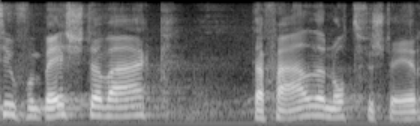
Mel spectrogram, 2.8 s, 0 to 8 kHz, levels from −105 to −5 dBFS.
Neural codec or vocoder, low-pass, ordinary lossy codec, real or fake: none; 7.2 kHz; none; real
